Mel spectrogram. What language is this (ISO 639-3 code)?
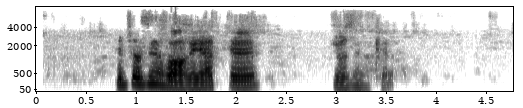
fas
